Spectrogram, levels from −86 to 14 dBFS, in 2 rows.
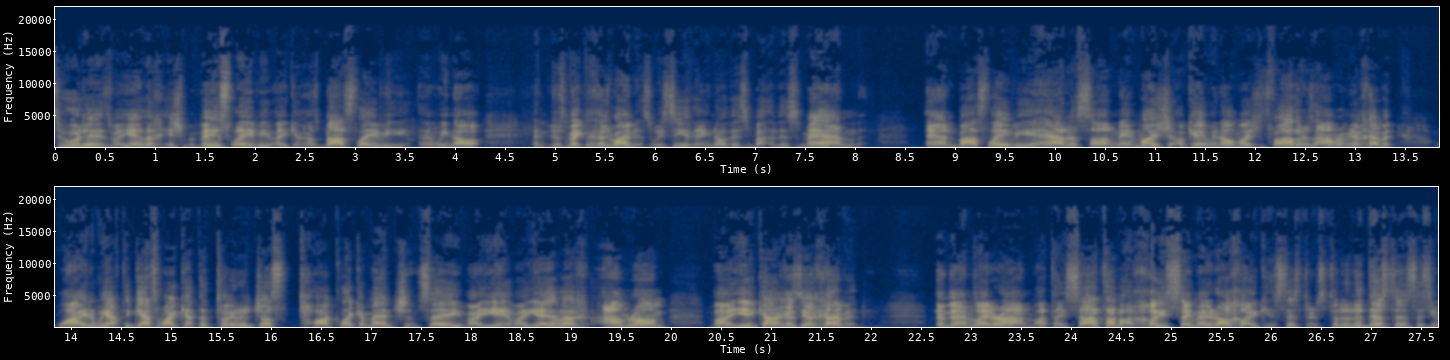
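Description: No technical faults can be heard anywhere in this audio.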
